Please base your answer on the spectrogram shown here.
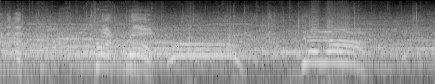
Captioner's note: crowd cheering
